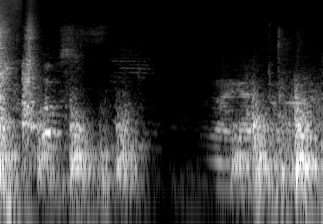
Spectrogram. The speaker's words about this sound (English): trying to operate a closet door.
